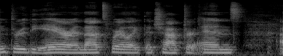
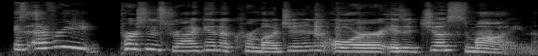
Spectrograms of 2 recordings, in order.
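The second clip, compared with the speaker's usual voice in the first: higher-pitched mock wondering; incredulous questioning; 5 semitones higher, 3 dB louder than usual. Podcast host acting out the heroine questioning her dragon, incredulous.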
